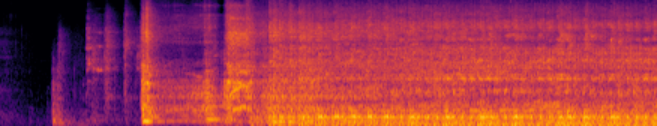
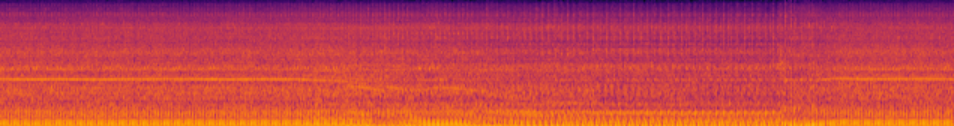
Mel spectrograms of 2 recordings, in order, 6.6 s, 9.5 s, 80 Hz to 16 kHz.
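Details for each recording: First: Exmark Vantage S stand-on mower, Kawasaki FS541V, 1181 hours, found with no oil and just refilled with a new filter. Cranks, catches, then runs rough with irregular pops and stumbles. Suspected excess fuel or a sticking or unsealed valve. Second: Kawasaki FS541V twin on an Exmark Vantage S stand-on mower, previously popping, cracking and lacking power with blades engaged; after repair it pulls a steady, even note, dipping and recovering smoothly without popping or stumble: runs beautifully.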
